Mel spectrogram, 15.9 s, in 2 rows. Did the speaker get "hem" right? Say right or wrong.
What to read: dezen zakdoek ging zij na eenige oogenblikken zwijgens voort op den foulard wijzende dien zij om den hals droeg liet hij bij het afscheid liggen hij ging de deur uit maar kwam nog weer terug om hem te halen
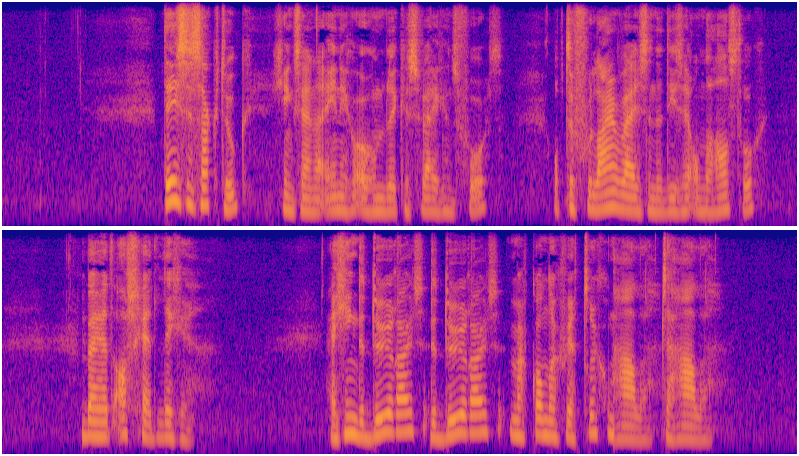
wrong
